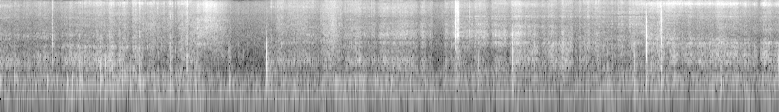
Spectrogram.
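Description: A wooden pencil tip scratches across a flat brown Jiffy padded paper mailing envelope on a wooden desk while drawing, as the other hand holds the envelope flat. A quiet, steady papery scratching and patter runs throughout, with a handful of sharp, bright ticks standing out where the pencil catches the surface.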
